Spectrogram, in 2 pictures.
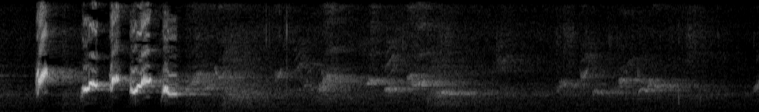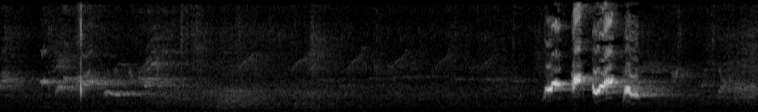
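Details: Red-whiskered bulbul giving a master-style song: a loud burst of quick, bubbly whistled notes, then softer warbling, then another loud rapid phrase near the end, with other birds chattering faintly behind.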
